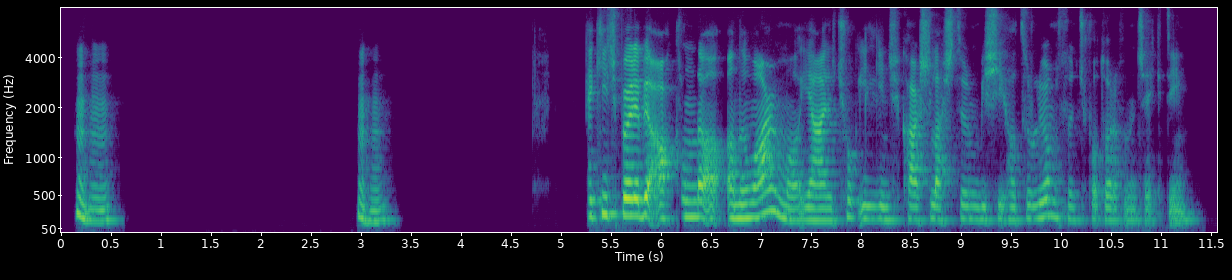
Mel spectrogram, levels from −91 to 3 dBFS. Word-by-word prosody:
Hı - - +2
hı. 160 -4 -4 2.4
Hı 205 - -4
hı. 160 0 -7 1.9
Peki, 215 +2 +1
hiç 245 +1 -3
böyle 225 0 +10
bir 190 - +6
aklında 205 +3 +1
a - - +3
a - - -2
anı 190 +1 +3
var 245 +8 +4
mı? 170 - -2
Yani 160 -1 +1
çok 210 +6 -8
ilginç 170 -1 -5
karşılaştığın 170 0 -3
bir 170 - -5
şeyi 170 +1 -4
hatırlıyor 175 +5 -3
musun 195 -4 -8
hiç 165 0 -14
fotoğrafını 160 -3 -8
çektiğin? 80 - -11
175 Hz, 130 wpm, -21 LUFS, 165-200 Hz, 2.4 s, böyle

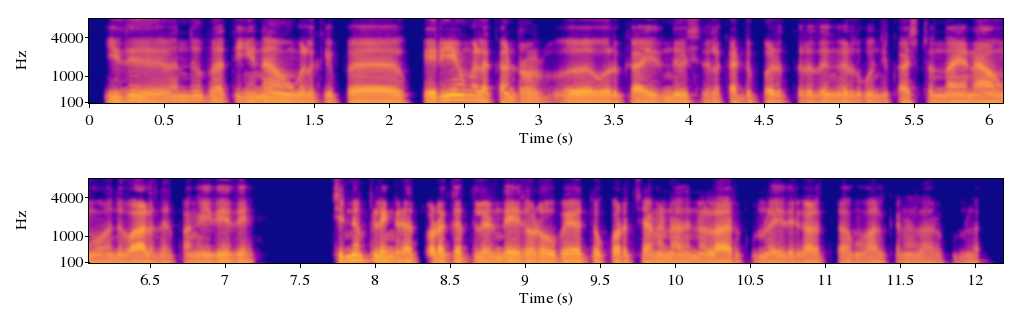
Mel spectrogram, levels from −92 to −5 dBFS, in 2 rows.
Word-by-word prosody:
இது 145 +4 +2 0.3
வந்து 155 +1 -1
பார்த்தீங்கன்னா, 150 -1 0
உங்களுக்கு 125 -1 -1
இப்ப 120 - -3 0.5
பெரியவங்கள 165 +2 +4
கண்ட்ரோல் 140 0 -1 0.2
ஒ - - +2 0.2
ஒருக்கா 115 +3 0
இந்த 120 +2 -2
விஷயத்தில 130 +2 -5
கட்டுப்படுத்துறதுங்கிறது 120 +1 -3
கொஞ்சம் 105 -3 -7
கஷ்டம் 110 +3 -4
தான். 110 0 +3
ஏன்னா, 115 +1 +1
அவுங்க 115 +1 -1
வந்து 120 -2 -2
வளந்திருப்பாங்க 110 -2 0
இதே 130 +3 +2
இது, 130 +1 -1 0.6
சின்ன 165 +3 +5
பிள்ளைங்கள 150 -4 +3
தொடக்கத்திலருந்தே 140 +2 +2
இதோட 135 -1 +2
உபயோகத்த 130 -1 +1
குறச்சாங்கன்னா, 120 +1 0
அது 105 -2 -2
நல்லா 115 +2 +3
இருக்குமில்ல. 100 -2 -4
எதிர்காலத்தில 110 0 -2
அவுங்க 100 0 -4
வாழ்க்க 95 -1 -7
நல்லா 95 +1 -5
இருக்குமில்ல. 95 +3 -11
120 Hz, 170 wpm, -24 LUFS, 110-135 Hz, 0.6 s, சின்ன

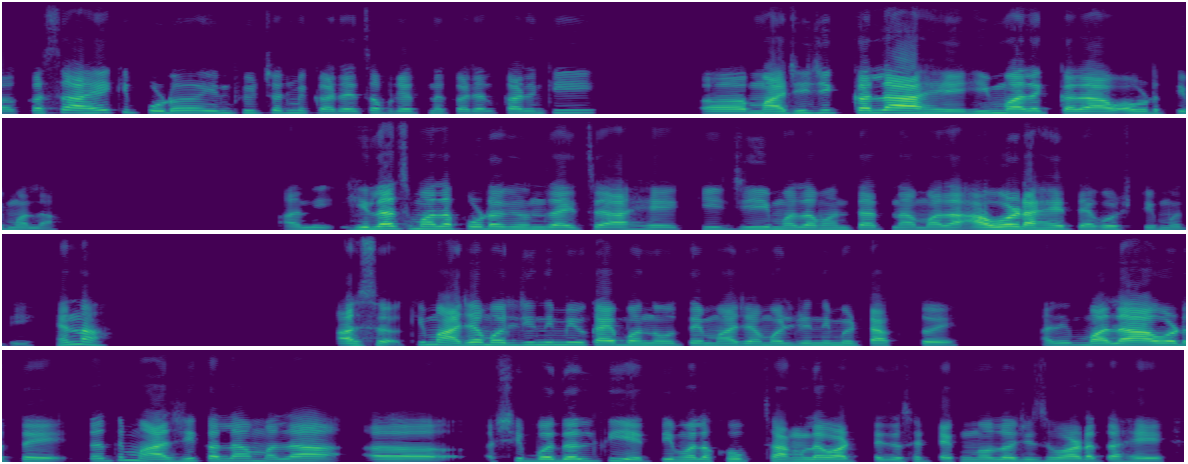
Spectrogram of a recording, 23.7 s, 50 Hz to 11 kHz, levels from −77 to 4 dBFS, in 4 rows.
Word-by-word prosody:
कसं 215 +3 -2
आहे, 225 +1 +4
की 260 +2 -13
पुढं 215 +2 -3
इन 210 0 -7
फ्युचर 215 +2 -9
मी 220 - -9
करायचा 195 +2 -4
प्रयत्न 195 0 -8
करेल 195 +1 -6
कारण 200 -1 -3
की 230 +1 -11 0.5
अ, 185 +1 -1
माझी 185 +2 +3
जी 235 +3 -4
कला 230 +1 +7
आहे 180 -6 +4
ही 190 - -4
मला 200 -1 +4
एक 200 - -4
कला 180 -2 +4
आवडते 170 +1 -2
मला. 150 -3 -11 1.2
आणि 170 +1 -9
हिलाच 220 +5 +4
मला 220 0 +3
पुढे 210 0 0
घेऊन 195 -1 -7
जायचं 185 0 -1
आहे, 170 +1 -2
की 185 +1 -13
जी 190 +2 -6
मला 185 0 -3
म्हणतात 180 +1 -4
ना 170 -1 -3
मला 165 +1 0
आवड 185 +6 +6
आहे 175 -3 +4
त्या 165 - -4
गोष्टीमध्ये. 160 -2 -11 0.2
हे - - -1
ना? 260 +1 +2 1.2
असं, - - +1
की 225 - -10
माझ्या 230 0 +5
मर्जीनी 220 +1 -3
मी 225 0 -4
काय 205 -1 +5
बनवतोय, 190 -2 -4
माझ्या 180 -1 -3
मर्जींनी 185 0 -6
मी 190 0 -6
टाकतोय 160 0 -2 0.4
आणि 175 +4 -7
मला 185 +1 +5
आवडतंय 190 -4 +2 0.2
तर 220 - -4
ती - - -9
माझी 185 -4 +1
कला 215 0 0
मला 210 +1 +1 0.2
अ, 175 - -6 0.5
अशी 220 - -9
बदलती 195 +2 -1
आहे. 170 - 0
ती 185 - -2
मला 185 0 -1
खूप 195 0 -6
चांगलं 170 +1 +1
वाटतंय. 170 -1 0
जसं 165 +3 -8
टेक्नॉलॉजीज 170 0 -4
वाढत 165 -1 0
आहे. 160 -1 -2
190 Hz, 190 wpm, -24 LUFS, 175-210 Hz, 1.2 s, कला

